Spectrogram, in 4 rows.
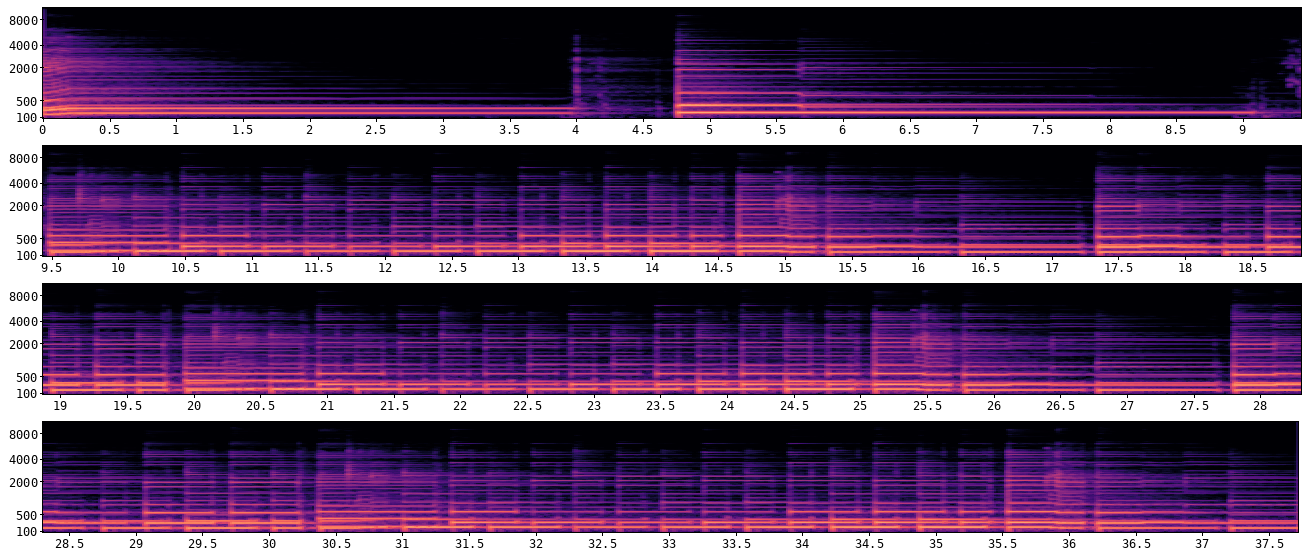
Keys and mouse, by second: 1.7 alt+w, 2.4 middle click, 4.2 2, 11.8 alt+w, 17.4 alt+w, 18.9 alt+middle click, 24.4 alt+w, 25.9-26.7 typing, 31.2 middle click.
